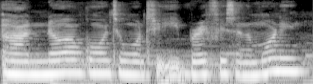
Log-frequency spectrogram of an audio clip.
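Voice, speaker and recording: A young woman talks casually to her vlog audience in an informal, chatty way. Her voice has a noticeable creak and sits at a medium pitch, with music playing behind her. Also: steady tone, moderate pace, warm tone. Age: young adult. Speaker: vlogger. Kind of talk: casual vlog chat to camera.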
